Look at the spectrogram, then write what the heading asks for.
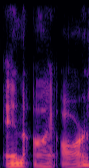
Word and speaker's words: Nir: find my work is near and far it's spelled like my first name nir so that's n r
